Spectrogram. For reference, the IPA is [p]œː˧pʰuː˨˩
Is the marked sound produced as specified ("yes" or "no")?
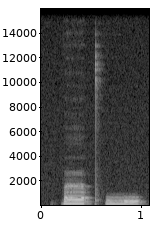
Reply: yes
